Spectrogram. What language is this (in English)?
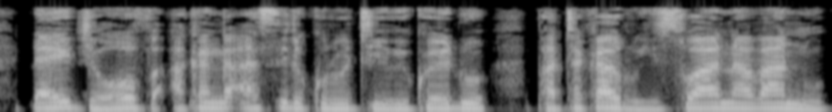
Shona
